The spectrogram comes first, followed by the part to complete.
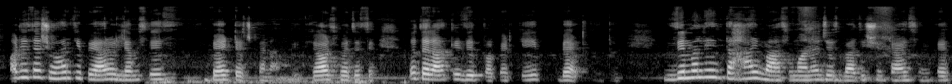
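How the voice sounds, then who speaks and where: A woman narrating a romance novel in a steady, even storytelling manner. Her voice sits at a middle pitch, and a faint hiss runs beneath the reading. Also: poor audio.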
